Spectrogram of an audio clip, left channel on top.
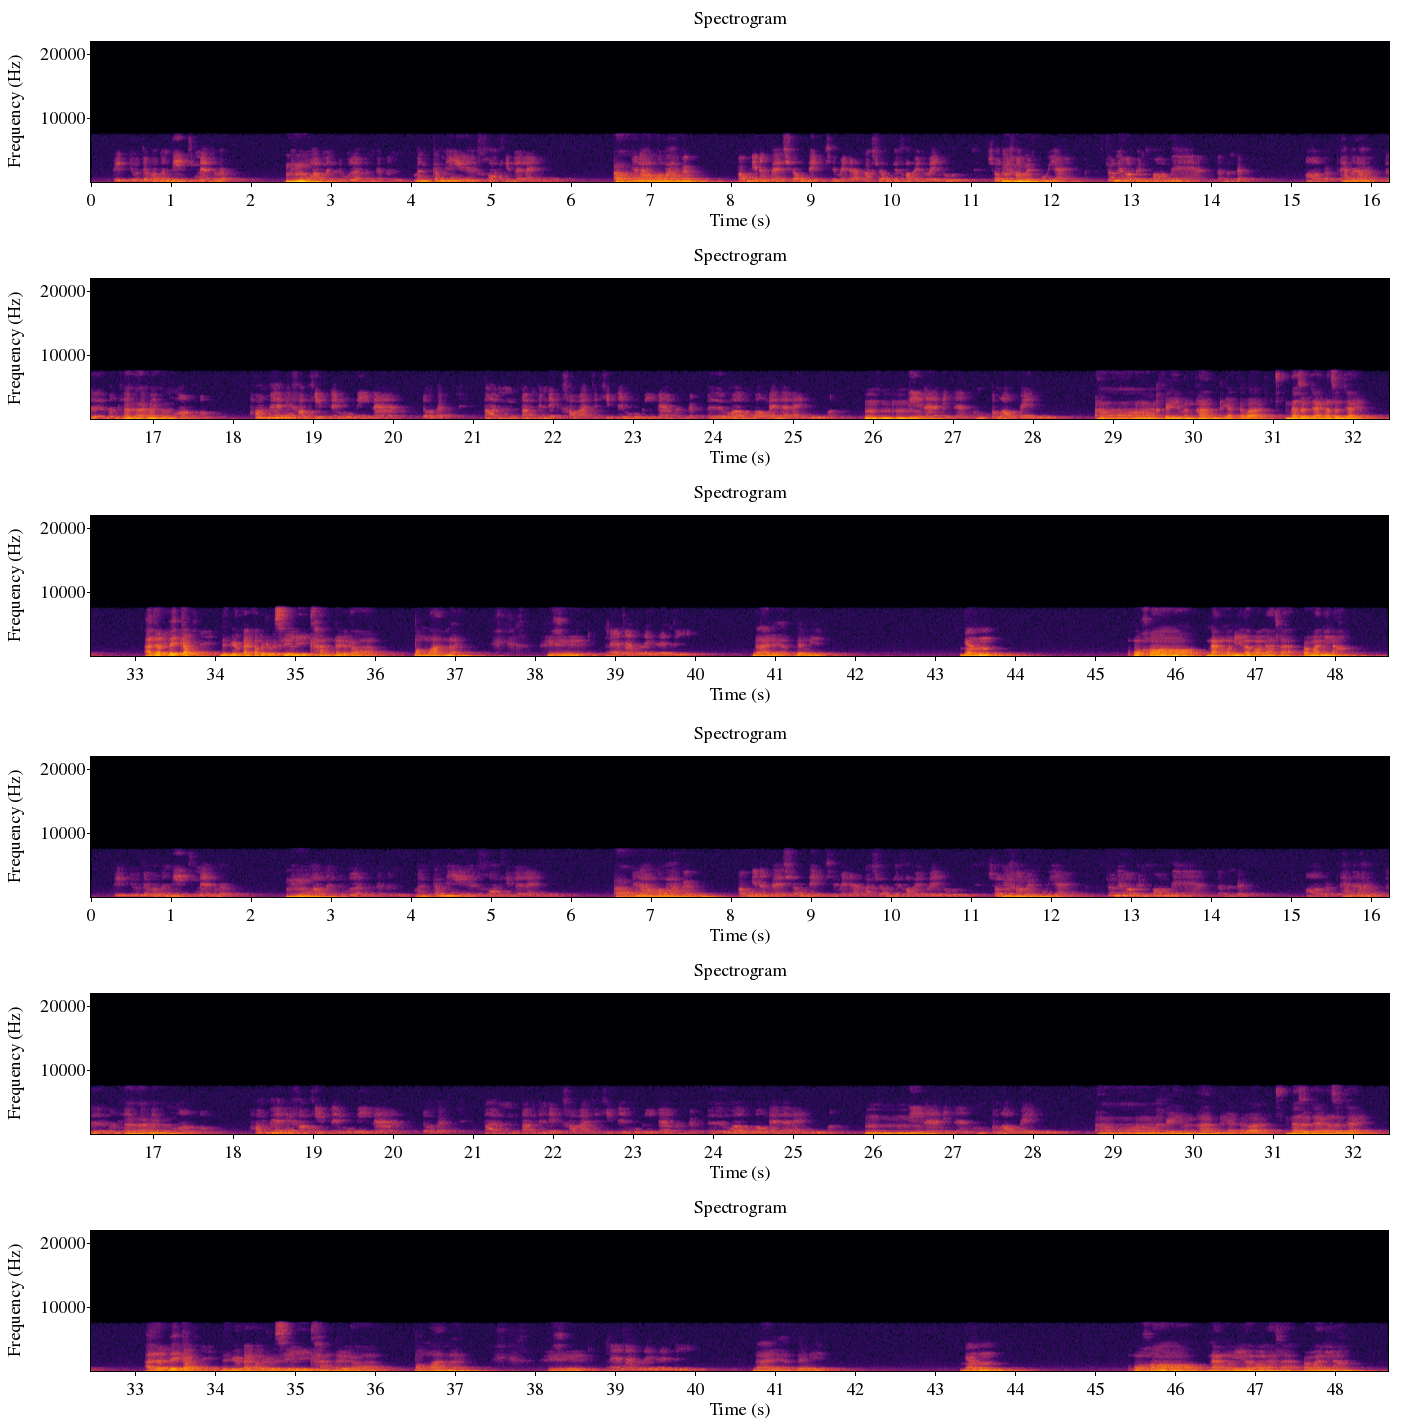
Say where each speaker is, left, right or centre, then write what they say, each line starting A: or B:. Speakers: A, on the left; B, on the left.
A: ติดอยู่แต่ว่ามันดีจริงนะคือแบบ
B: อือหือ
A: ไม่รู้อ่ะมันดูแล้วมันแบบมันมันก็มีข้อคิดหลายๆมุม
B: อ๋อ
A: ให้เราเพราะว่าแบบเขามีตั้งแต่ช่วงเด็กใช่ไหมแล้วก็ช่วงที่เขาเป็นวัยรุ่นช่วงที่เขาเป็นผู้ใหญ่แล้วก็ช่วงที่เขาเป็นพ่อแม่อะแล้วมันแบบ
B: อือหือ
A: อ๋อแบบทำให้เราแบบเออบางทีมันก็มีมุมมองของ
B: อ่าฮะอ่าฮะ
A: พ่อแม่ที่เขาคิดในมุมนี้นะหรือว่าแบบตอนตอนเป็นเด็กเขาอาจจะคิดในมุมนี้นะมันแบบเออมองมองได้หลายๆมุมอ่ะ
B: อือหืออือหือ
A: ดีนะดีนะต้องต้องลองไปดู
B: อ่าเคยเห็นผ่านๆเหมือนกันแต่ว่าน่าสนใจน่าสนใจอาจจะได้กลับได้มีโอกาสกลับไปดูซีรีส์อีกครั้งถ้าเกิดว่า
A: ใช่ใช่ใช่
B: ว่างๆหน่อยเออ
A: ใช่แนะนำเลยเรื่องนี้
B: ได้เลยครับเรื่องนี้งั้นหัวข้อหนังวันนี้เราก็น่าจะประมาณนี้เนาะ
